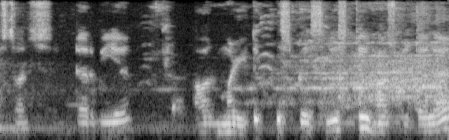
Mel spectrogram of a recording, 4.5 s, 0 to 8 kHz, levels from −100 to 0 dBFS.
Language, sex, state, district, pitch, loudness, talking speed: Hindi, male, Uttar Pradesh, Gorakhpur, 175 Hz, -17 LUFS, 105 wpm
